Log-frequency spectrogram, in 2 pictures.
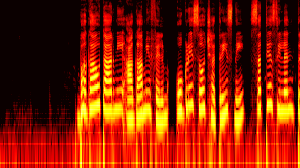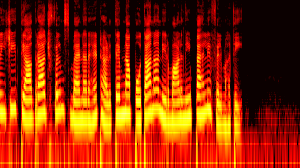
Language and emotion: Gujarati, neutral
